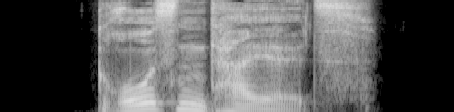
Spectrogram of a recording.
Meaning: to a large part
- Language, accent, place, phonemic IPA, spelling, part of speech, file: German, Germany, Berlin, /ˈɡʁoːsəntaɪ̯ls/, großenteils, adverb, De-großenteils.ogg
